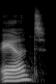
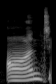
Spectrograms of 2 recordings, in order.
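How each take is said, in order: First: The vowel is a flat 'a' as in 'pant'. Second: The vowel is an open 'ah' sound.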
